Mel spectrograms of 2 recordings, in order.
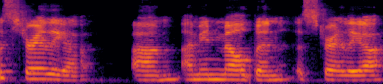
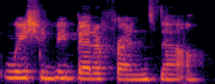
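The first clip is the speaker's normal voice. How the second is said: ordinary talk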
